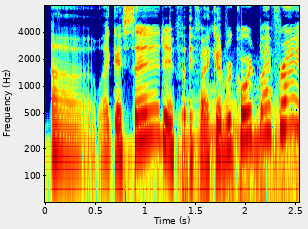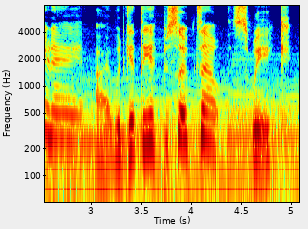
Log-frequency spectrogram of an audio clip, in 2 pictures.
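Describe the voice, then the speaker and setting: A woman's voice: on the high side, big pitch swings, moderate pace, music in the background. A woman with a congested, recovering-from-a-cold voice, chatting casually as she plays a game and thinks aloud. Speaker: let's play host. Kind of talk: casual gameplay commentary.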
